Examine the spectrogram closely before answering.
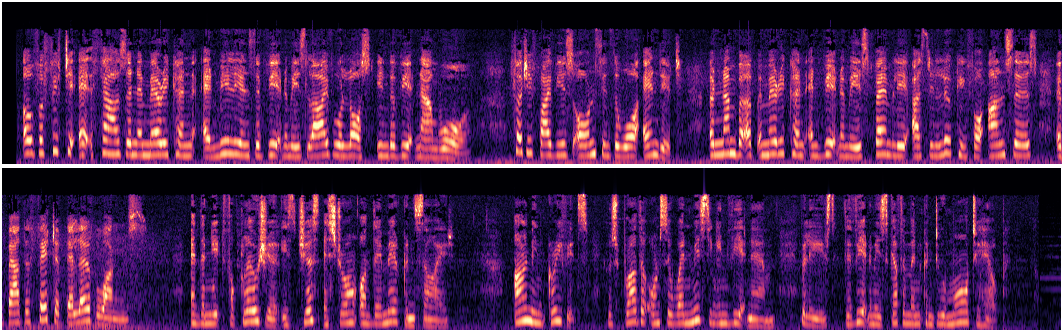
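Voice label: Vietnamese English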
